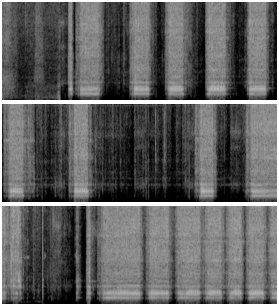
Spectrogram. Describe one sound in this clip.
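A sewing machine whirs in short bursts, stitching fabric.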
